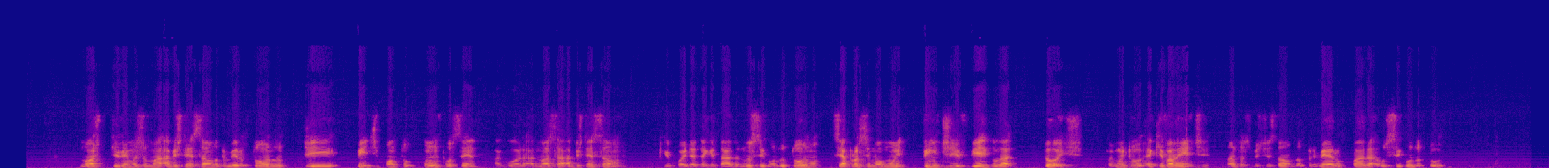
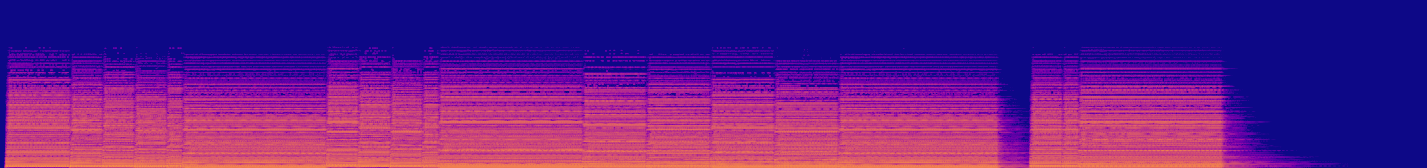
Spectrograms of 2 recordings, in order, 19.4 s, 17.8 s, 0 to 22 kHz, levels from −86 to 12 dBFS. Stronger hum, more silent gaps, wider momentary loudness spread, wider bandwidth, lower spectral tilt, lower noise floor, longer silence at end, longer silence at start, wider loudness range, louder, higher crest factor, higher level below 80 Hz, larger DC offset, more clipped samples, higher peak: neither; neither; first, 13 LU vs 1 LU; about the same, 15 kHz vs 15 kHz; first, -5 dB/octave vs -3.5 dB/octave; second, -58 dBFS vs under -90 dBFS; second, 1.3 s vs 2.3 s; first, 1 s vs 0.05 s; about the same, 4 LU vs 2 LU; second, -23 LUFS vs -14 LUFS; first, 24 dB vs 16 dB; about the same, -58 dBFS vs -54 dBFS; neither; neither; about the same, 0 dBFS vs 0 dBFS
